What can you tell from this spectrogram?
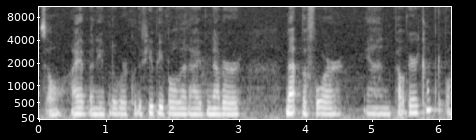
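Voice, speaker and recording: A woman with a fairly low, somewhat breathy voice and a dark, mellow tone speaks at a moderate pace with ordinary pitch variation. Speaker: training course student. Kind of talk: interview testimonial.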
